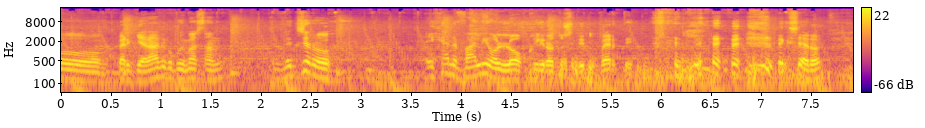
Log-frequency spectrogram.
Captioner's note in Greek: γέλια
